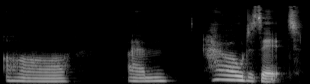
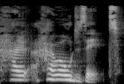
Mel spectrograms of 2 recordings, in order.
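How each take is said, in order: First: Slow mock-curious question, no extra force; drawn-out prying question from a stranger in a shop; lightly imitated stranger, slow and curious; imitating a nosy stranger. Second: Higher, louder, slow mock of the question; mocking a shop stranger's question, higher and louder; incredulous mock quote. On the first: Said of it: "And she's like". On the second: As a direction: repeat the stranger's question in disbelief. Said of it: "you don't expect someone to sort of".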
